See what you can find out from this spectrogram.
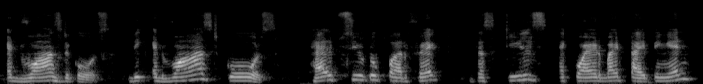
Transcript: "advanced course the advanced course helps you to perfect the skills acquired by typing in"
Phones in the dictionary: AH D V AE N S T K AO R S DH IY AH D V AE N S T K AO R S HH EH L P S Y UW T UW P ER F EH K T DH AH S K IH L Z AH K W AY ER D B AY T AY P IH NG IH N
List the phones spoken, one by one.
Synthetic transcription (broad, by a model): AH D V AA N S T K AO R S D IY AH D V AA N S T K AO R S HH EH L P S Y UW T UW P ER F EH K T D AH S K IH L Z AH K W AY ER D B AY T AY P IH NG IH N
